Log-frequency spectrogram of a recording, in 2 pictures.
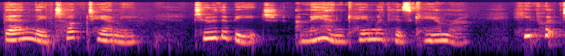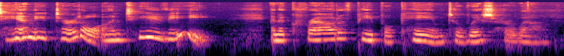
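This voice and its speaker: An older woman reading a children's picture book aloud in a deliberate, expressive way, stressing key words. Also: medium pitch, roomy sound. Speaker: read-aloud storyteller. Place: small room at home, indoors.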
